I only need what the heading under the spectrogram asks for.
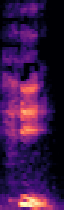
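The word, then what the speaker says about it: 気: Western occultism again etheric substance Japanese call it ki it's related to Qi it's just their pronunciation key in Japanese for life force so so far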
